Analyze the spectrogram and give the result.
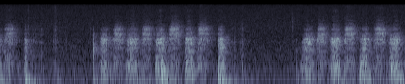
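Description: A coin scratches the surface of a thin, flat, blue cardboard scratch-off lottery ticket in quick back-and-forth strokes. The strokes come in short rhythmic bursts with brief pauses between them. Each stroke makes a dry, papery rasp with a bright edge and almost no ring.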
